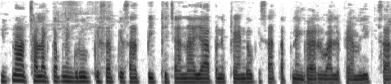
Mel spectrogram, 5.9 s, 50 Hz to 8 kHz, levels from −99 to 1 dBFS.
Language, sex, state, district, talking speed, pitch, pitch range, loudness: Hindi, male, Uttar Pradesh, Gorakhpur, 225 wpm, 135 Hz, 125-155 Hz, -17 LUFS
